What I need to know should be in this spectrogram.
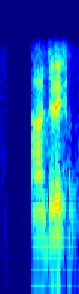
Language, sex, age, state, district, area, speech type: Punjabi, male, 45-60, Punjab, Fazilka, rural, conversation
